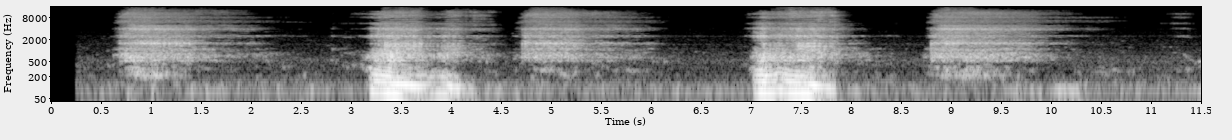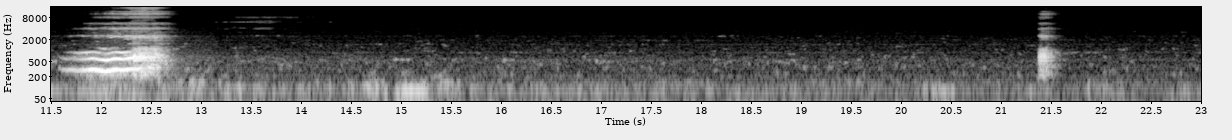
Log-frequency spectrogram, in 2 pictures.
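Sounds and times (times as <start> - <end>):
woman snoring: 0.6 - 2.2, 3.1 - 6.1, 7.0 - 8.2, 8.8 - 10.4, 11.6 - 12.7
breathy blowing exhale: 0.6 - 2.3.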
